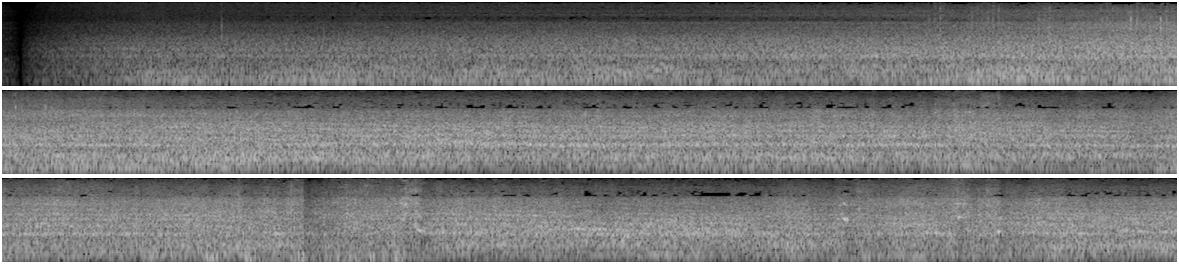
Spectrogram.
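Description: A freight train approaches and rumbles past loudly on the tracks, close by.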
